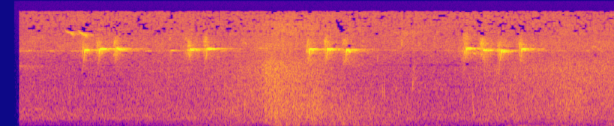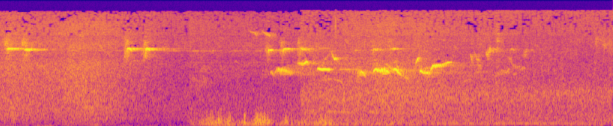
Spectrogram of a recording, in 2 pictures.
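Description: Birds calling outdoors: a short high call repeated every second or two, with a second bird's more varied chirping joining about twelve seconds in. A low rumble sits underneath from about eleven seconds in.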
